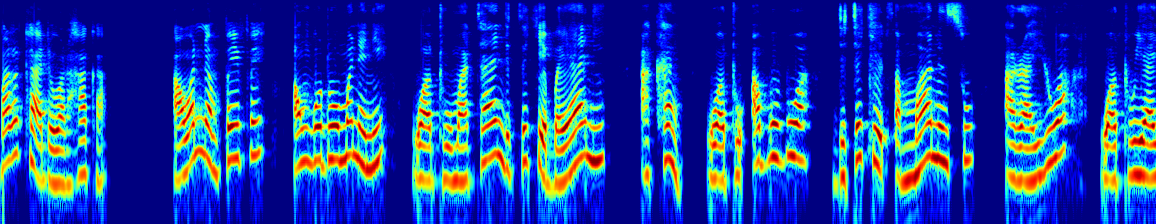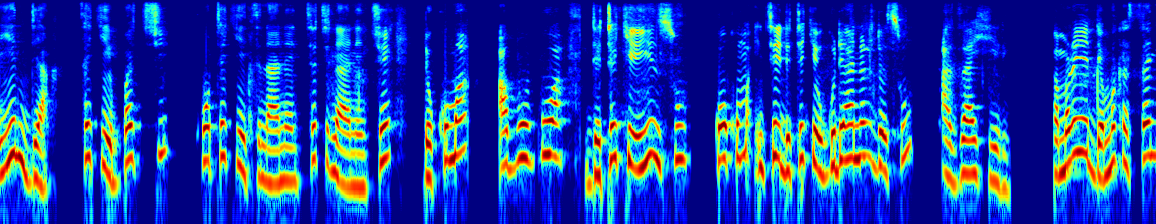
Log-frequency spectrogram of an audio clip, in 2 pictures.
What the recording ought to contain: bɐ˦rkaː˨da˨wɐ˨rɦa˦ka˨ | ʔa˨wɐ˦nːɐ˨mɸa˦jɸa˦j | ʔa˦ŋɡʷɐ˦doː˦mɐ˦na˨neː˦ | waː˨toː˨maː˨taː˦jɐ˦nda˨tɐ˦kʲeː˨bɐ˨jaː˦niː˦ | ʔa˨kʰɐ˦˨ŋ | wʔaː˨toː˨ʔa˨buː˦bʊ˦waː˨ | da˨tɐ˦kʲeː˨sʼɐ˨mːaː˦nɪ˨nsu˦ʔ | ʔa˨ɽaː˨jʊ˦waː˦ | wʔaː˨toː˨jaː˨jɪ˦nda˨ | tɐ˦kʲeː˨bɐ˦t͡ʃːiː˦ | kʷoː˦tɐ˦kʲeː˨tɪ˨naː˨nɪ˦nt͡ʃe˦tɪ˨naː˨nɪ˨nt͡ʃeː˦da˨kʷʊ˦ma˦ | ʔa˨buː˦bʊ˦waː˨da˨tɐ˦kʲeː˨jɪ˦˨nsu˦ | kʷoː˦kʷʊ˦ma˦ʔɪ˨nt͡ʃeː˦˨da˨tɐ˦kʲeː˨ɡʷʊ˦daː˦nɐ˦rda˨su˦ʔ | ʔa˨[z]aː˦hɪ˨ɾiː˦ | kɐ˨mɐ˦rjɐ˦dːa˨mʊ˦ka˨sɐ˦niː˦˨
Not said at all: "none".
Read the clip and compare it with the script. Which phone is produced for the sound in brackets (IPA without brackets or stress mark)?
z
